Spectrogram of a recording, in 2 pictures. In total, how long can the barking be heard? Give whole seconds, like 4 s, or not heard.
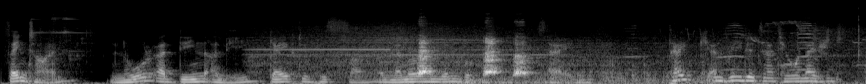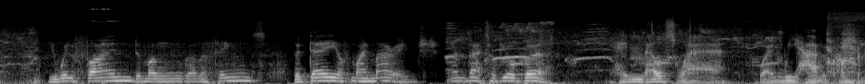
2 s.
